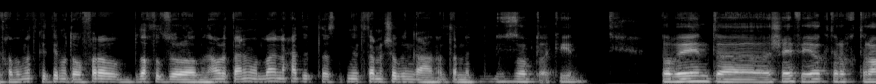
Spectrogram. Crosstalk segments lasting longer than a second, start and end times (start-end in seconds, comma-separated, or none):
none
